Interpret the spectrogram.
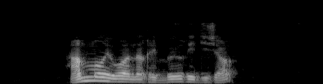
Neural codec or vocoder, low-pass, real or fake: none; 7.2 kHz; real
